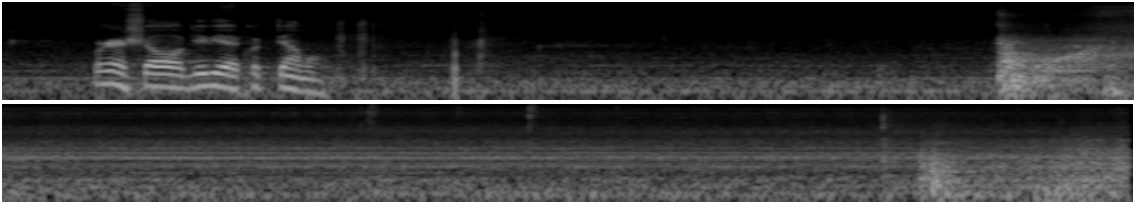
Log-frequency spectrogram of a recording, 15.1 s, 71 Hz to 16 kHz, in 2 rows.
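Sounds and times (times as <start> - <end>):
lathe motor whining and humming: 6.7 - 15.0.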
